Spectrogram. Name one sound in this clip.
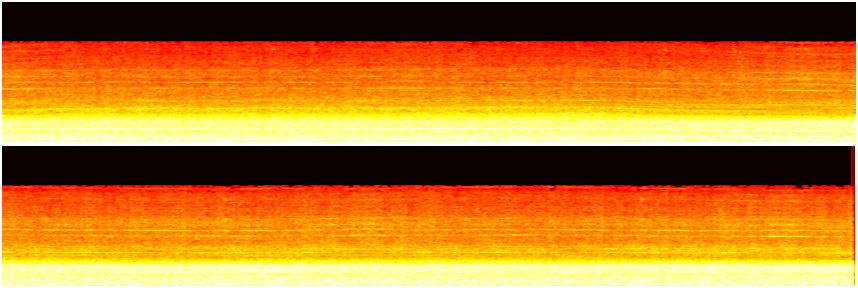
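A jet engine roars steadily with a high whine that slowly drops in pitch.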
